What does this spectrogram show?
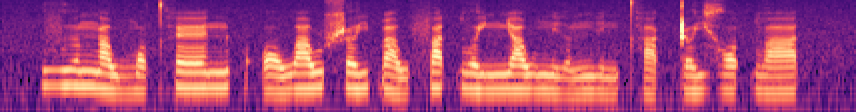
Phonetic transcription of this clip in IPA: v ɨ˧ ə̯ ŋ a˨˩ w m ɔ˨˩˨ t̪ʰ ɛ˧ n | ʔ ɔ˨˩˨ w a˧˥ w ʂ ə˧˥ j ɓ a˨˩˨ w f a˦˥ t̚ v ə˧ j ɲ a˧ w n i˨˩˨ ə̯ ŋ i˨˩˨ n t̪ʰ a˨˩ k̚ ʈ ə˧˥ j ɣ ɔ˦˥ t̚ v a˦˥ t̚

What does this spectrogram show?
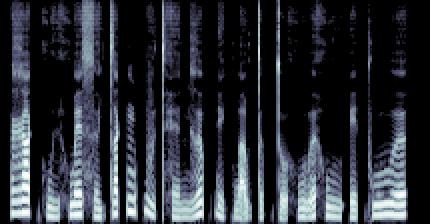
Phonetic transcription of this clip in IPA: ɣ a˦˥ k̚ h w ɨ̤˨˩ h w ɛ˧ s ə̤˨˩ j t̪ a˦˥ k̚ ŋ ə˦˥ p̚ v ɨ̰˧˨ t̪ʰ ɛ̤˨˩ n ɣ əː˦˥ p̚ ɗ e̤˨˩ k w a̰˧˥ w t̪ ə˨˩ p̚ t̪ o̰˧˨ h w ṵ˧˥ ə̯ h w ṳ˨˩ ʔ e˨˩ t̚ k w u˧ ə̯

